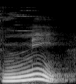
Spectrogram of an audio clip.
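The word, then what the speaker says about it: knee: n'est-ce pas le genoux ça se prononce ni je ne sais pas pourquoi on a on a un K là-bas on n pas besoin du K c'est ni tout simplement ni ok alr la flèche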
